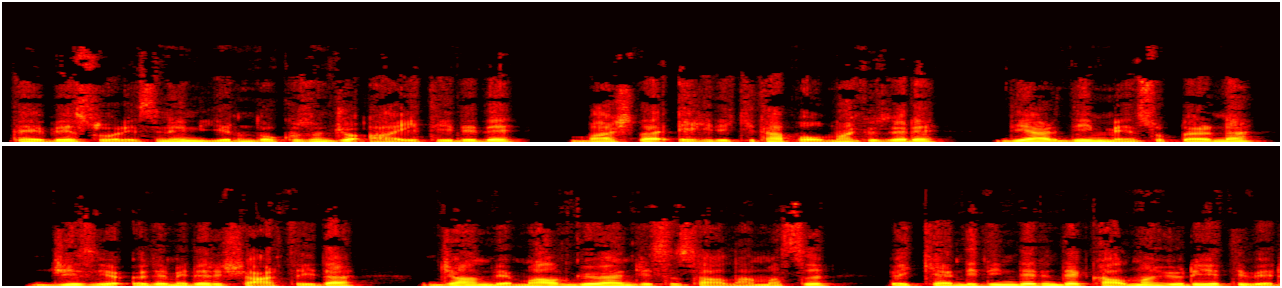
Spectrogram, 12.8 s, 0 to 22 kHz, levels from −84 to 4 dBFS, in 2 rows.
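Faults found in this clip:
No audible faults found in this speech recording.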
